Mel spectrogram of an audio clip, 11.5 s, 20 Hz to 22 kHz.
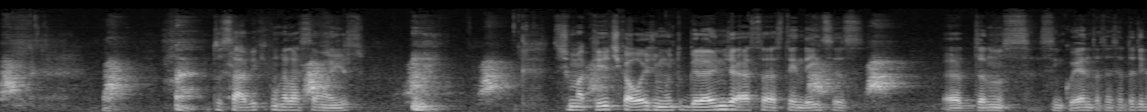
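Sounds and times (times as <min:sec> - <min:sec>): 
dog barking: 0:00.0 - 0:00.4, 0:01.0 - 0:01.4, 0:03.0 - 0:03.4, 0:04.0 - 0:05.2, 0:05.8 - 0:06.2, 0:08.1 - 0:09.2
speech: 0:02.2 - 0:04.3, 0:05.6 - 0:08.7, 0:09.4 - 0:11.4.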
